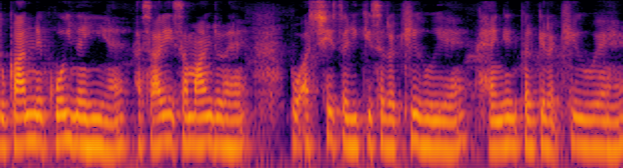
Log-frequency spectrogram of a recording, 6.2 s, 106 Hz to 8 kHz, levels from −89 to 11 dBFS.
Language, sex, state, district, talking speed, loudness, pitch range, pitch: Hindi, female, Uttar Pradesh, Hamirpur, 210 wpm, -17 LUFS, 185-200 Hz, 190 Hz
